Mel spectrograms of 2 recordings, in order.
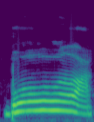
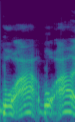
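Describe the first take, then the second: First: Put-on teaching a toddler to say Bola properly; correct pronunciation. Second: Boa, boa with the l dropped, imitating a toddler; Boa, boa copied from a toddler in baby talk; baby talk mispronunciation. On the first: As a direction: model the correct Bola for the child. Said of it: "kita harus ngomong". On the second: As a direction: echo the child's Boa, boa. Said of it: "jangan kita ikutin". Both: Shown as a demonstration.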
